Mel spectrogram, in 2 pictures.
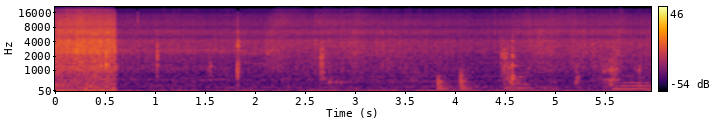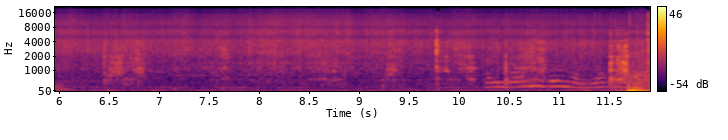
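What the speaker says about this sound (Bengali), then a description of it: "তো এখন আমি এই প্যানের মধ্যে দিয়ে দিচ্ছি নারিকেল পোড়ানোগুলি" Roasted coconut pieces are stirred and fried in a pan, giving a steady broadband sizzle with scattered scraping and clinking strokes throughout, and faint tonal chirps near the end.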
